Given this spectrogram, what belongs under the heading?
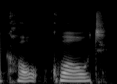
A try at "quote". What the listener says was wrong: Quote. First, you just completely say coat.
